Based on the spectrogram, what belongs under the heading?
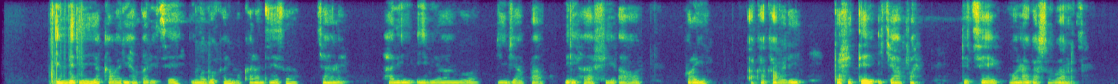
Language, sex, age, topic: Kinyarwanda, male, 18-24, government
